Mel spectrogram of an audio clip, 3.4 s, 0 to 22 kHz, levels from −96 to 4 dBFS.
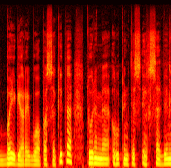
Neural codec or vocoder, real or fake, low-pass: none; real; 19.8 kHz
